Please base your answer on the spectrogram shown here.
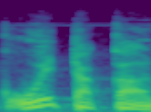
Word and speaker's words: Goitacá: Goitacá quer dizer Uitacá, né, o índio não pronuncia o J nem o G.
